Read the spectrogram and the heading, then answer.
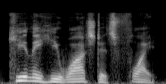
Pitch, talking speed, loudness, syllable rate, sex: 125 Hz, 180 wpm, -17 LUFS, 4.8 syllables/s, male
